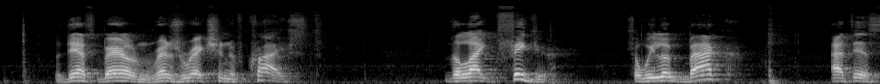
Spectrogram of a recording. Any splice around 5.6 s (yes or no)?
no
